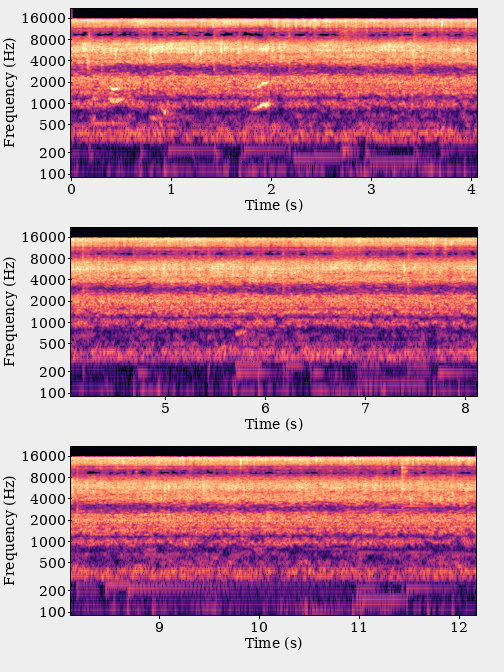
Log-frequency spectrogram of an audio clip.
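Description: Sliced onions sizzling in hot oil in a wok, a steady, even hiss.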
